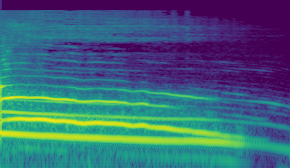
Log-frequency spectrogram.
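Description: wolf howling

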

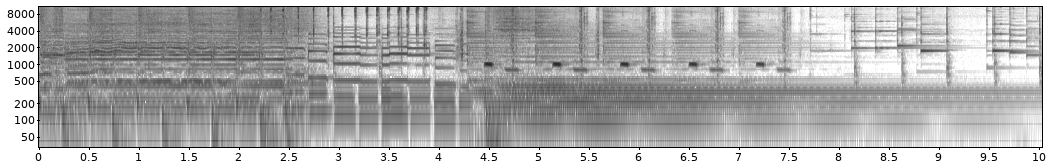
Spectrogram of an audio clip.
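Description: cuckoo clock ticking

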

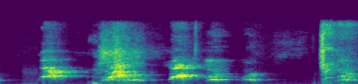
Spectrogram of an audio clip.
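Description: dogs barking

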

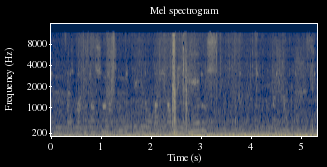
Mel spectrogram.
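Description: car interior driving noise

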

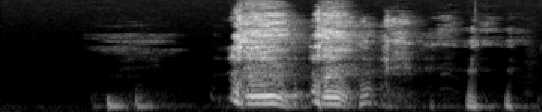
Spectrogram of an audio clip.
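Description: coughing

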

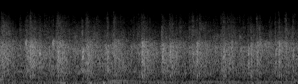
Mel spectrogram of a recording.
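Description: audience applause

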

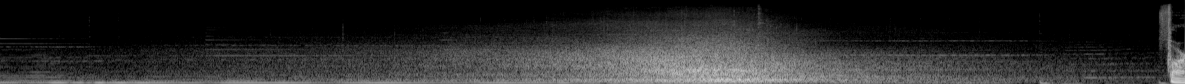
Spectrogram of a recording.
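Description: car driving on road

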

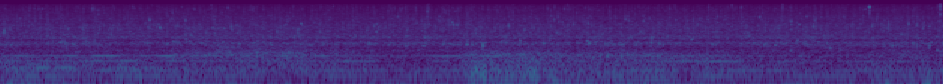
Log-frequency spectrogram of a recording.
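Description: water flowing

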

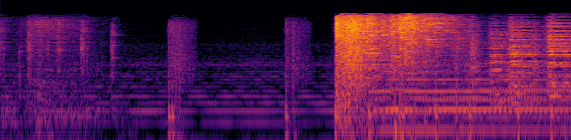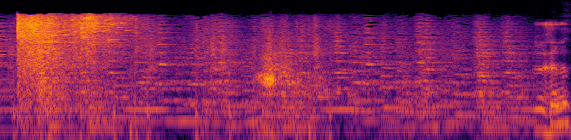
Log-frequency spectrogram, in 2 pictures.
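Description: glass window shattering

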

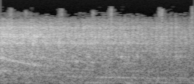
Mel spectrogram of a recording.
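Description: car passing by

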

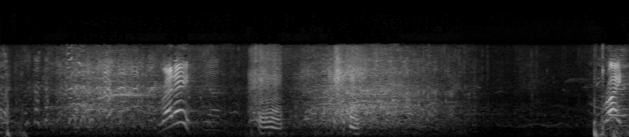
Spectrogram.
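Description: nose blowing

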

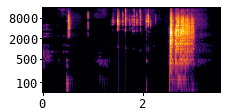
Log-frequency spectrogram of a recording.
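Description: dice rolling and clattering

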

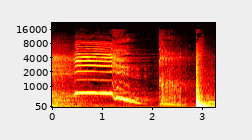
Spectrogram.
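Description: horse neighing

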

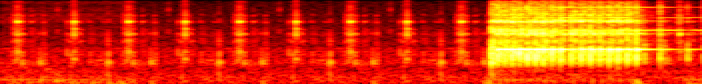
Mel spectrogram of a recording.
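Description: alarm clock ringing

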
